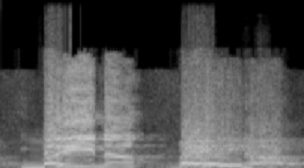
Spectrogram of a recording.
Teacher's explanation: लीन को बगैर खींचे बगैर चटका दिए मारूफ पढ़ते हैं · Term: या लीन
